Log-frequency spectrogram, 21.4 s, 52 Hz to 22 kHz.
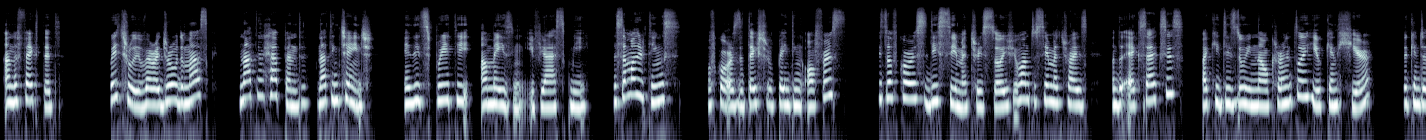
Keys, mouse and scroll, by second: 3.2-3.8 scroll down 2, 4.1 alt+middle click, 4.9 alt+shift+middle click, 10.9-11.4 scroll down 1, 11.8-12.4 scroll up 1, 13.5-14.2 scroll down 1, 14.2 click, 15.0-15.4 scroll down 2, 16.1-17.6 alt+middle drag, 17.7-18.4 scroll up 3.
